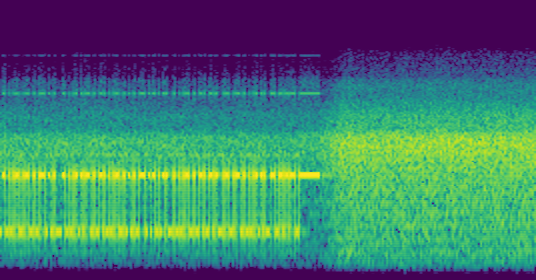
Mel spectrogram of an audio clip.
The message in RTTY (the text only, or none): … SAGIT DUN SIMPLE ANNEAU DOR.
